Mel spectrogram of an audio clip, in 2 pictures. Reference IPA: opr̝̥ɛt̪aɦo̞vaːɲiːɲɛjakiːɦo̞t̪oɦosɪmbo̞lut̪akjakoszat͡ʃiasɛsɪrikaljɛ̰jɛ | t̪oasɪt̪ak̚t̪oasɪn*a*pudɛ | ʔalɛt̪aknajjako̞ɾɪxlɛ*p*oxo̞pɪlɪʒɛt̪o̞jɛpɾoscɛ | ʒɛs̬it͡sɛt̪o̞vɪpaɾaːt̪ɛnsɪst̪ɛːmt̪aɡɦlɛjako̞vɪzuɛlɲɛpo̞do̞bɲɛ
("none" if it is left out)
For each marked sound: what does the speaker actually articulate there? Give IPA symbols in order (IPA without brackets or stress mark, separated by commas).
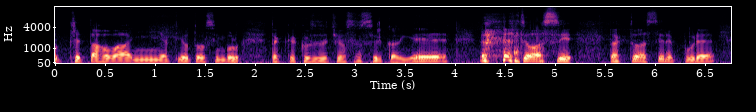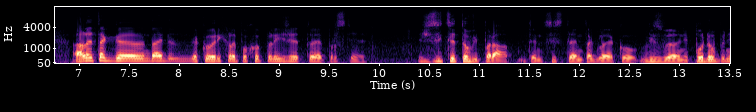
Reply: ɛ, p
